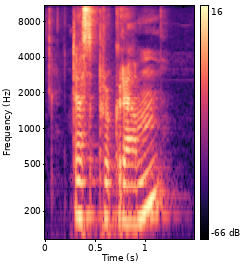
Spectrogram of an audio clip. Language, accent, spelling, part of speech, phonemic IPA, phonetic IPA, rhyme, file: German, Austria, Programm, noun, /proˈɡram/, [pʁoˈɡʁäm], -am, De-at-Programm.ogg
- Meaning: program (set of structured ideas or activities; a list thereof)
